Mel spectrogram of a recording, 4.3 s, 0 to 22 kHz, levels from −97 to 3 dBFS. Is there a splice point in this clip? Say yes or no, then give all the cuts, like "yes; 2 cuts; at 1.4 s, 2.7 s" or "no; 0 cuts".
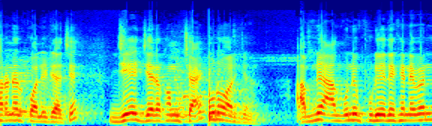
yes; 1 cut; at 2.1 s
